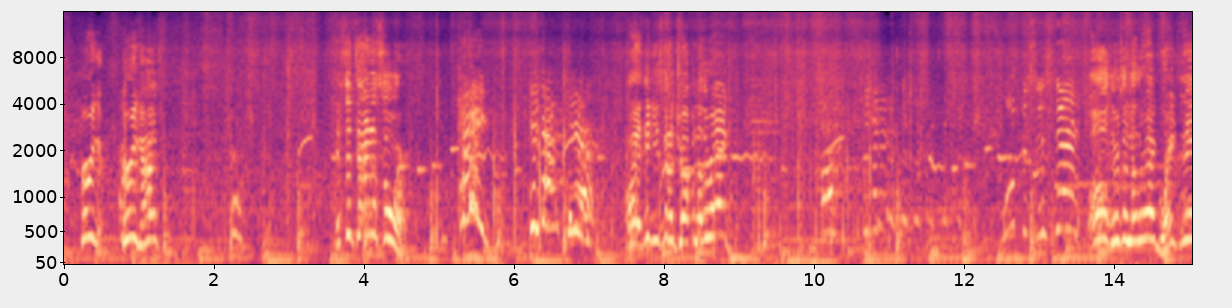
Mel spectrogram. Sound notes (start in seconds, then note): 2.0 whistling tune; 10.6 laughing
